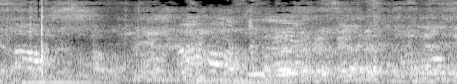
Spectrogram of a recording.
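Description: Several people talking and calling out at once, over a steady low hum, with a couple of sharp knocks right at the start.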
